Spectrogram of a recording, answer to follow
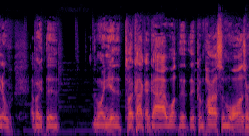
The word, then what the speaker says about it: Toiteach A Dha: This time we're reviewing the Bunnahabhain Toiteach A Dha. That's the way it's pronounced, I'm told.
